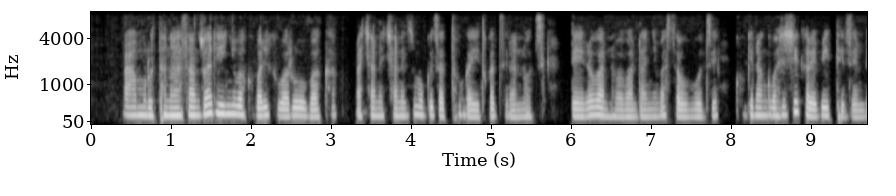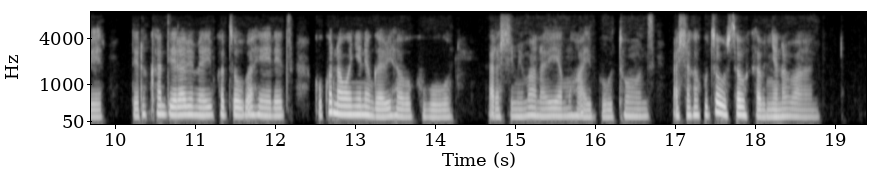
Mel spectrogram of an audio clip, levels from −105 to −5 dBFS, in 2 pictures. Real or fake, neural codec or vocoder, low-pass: real; none; 7.2 kHz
